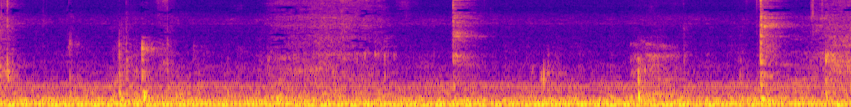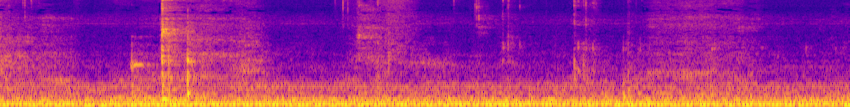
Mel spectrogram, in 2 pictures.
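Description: A man chewing a mouthful of beanie weenies (baked beans and hot dogs), with scattered light clicks of a metal spoon against a ceramic bowl. A steady low hum runs underneath.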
